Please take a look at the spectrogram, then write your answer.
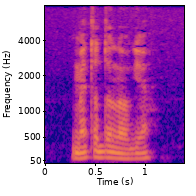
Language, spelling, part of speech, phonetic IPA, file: Polish, metodologia, noun, [ˌmɛtɔdɔˈlɔɟja], LL-Q809 (pol)-metodologia.wav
